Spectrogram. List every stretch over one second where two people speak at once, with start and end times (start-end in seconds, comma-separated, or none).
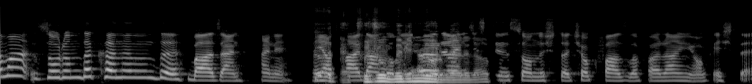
3.1-4.9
